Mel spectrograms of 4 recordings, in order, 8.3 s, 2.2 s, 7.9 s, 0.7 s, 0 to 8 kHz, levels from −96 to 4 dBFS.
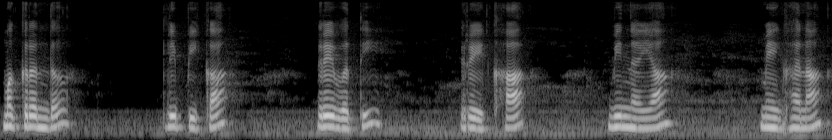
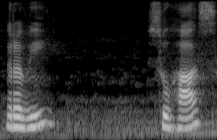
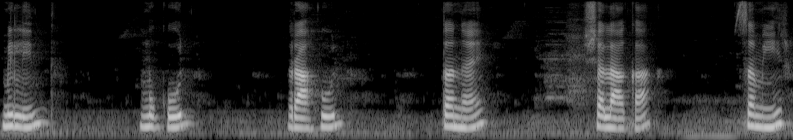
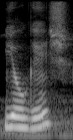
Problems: constant background noise, background conversations at intervals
